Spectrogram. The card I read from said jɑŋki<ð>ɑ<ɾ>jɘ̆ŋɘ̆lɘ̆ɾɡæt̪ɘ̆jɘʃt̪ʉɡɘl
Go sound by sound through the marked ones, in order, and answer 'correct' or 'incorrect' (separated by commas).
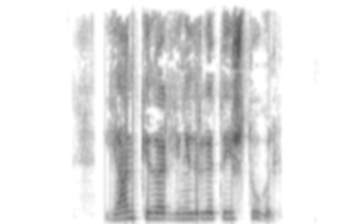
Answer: correct, correct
